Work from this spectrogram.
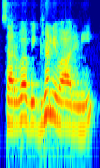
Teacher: సర్వ విఘ్న ఘనములో ఉండే మహాప్రాణ ఘకారం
